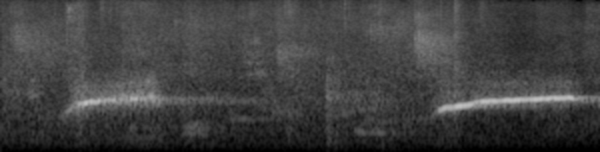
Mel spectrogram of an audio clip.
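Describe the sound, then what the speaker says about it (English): A person whistles inside an old tunnel, two long rising notes separated by a pause, ringing with echo against a quiet, hollow background. "You want me to whistle again?"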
